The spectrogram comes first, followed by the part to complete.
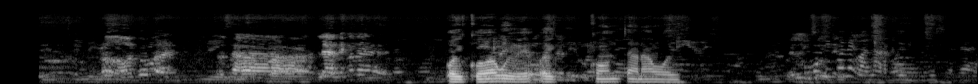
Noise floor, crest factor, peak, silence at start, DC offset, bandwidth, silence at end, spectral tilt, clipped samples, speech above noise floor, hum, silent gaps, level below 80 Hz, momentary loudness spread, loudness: -55 dBFS; 22 dB; -4 dBFS; 0.4 s; under 0.1%; 11.5 kHz; 0 s; -6 dB/octave; under 0.1%; 31 dB; none; none; -62 dBFS; 24 LU; -25 LUFS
